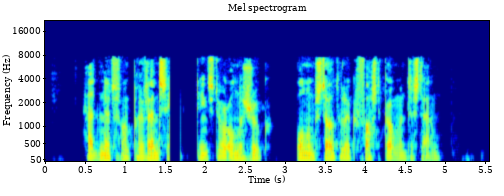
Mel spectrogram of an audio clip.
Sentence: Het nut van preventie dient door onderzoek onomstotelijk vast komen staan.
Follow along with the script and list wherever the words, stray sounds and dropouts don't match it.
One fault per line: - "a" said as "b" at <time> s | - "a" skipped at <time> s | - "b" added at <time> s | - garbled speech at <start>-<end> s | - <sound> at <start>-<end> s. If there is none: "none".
- dropout at 1.6-1.7 s
- "te" added at 4.5 s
